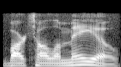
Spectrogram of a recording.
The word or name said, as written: Bartolommeo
